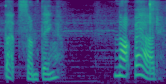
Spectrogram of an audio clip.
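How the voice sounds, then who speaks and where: A woman playing a blunt, sharp-tongued young woman who hides her fondness behind reproach, in a video game cutscene. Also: fairly high pitch, expressive, unhurried. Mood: grudgingly fond. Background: music.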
